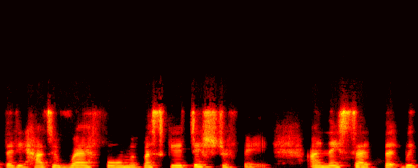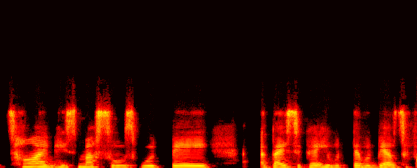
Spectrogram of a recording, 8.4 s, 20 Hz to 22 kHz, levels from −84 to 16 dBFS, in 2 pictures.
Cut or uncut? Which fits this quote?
uncut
